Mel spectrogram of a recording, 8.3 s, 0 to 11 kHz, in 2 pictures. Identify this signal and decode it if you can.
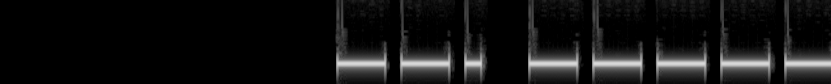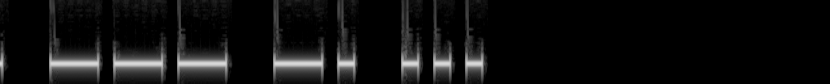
Morse code, heard as a keyed tone, about 15 wpm, 700 Hz. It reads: G0ONS
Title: DXCC-100 Call Signs - 5 Characters - Repeated 3x - 15wpm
